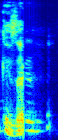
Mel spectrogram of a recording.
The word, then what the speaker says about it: Gebru: But I think it's fair to say that, I'm going to pronounce her name wrong. I know it. It's Timnit Gebru? Yeah, Gebru. Gebru.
